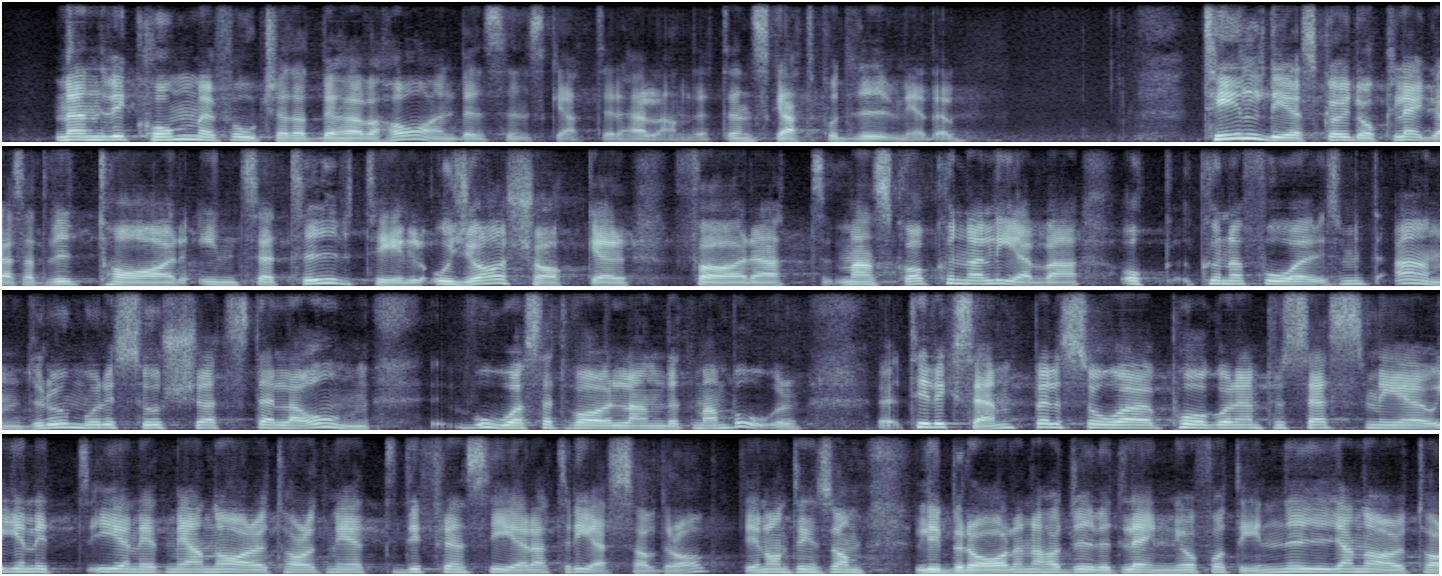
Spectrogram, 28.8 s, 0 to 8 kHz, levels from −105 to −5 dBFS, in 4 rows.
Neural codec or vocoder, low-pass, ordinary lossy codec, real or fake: codec, 16 kHz, 8 kbps, FunCodec, trained on Chinese and English, 25 frames a second; none; none; fake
